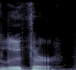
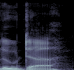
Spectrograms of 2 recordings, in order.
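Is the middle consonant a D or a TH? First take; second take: TH; D. First: The middle consonant is a TH sound. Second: The middle consonant is a D sound. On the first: "but we say Luther" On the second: "with a D"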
